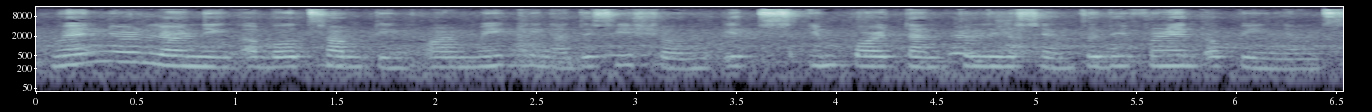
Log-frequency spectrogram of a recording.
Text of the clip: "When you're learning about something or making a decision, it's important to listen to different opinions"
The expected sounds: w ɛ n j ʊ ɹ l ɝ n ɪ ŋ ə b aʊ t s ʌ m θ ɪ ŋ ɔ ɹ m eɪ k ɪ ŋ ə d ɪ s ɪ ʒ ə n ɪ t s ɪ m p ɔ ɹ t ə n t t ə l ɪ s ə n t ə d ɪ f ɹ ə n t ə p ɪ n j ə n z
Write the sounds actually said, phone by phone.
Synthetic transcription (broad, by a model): w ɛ n j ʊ ɹ l ɝ n ɪ ŋ ə b aʊ t s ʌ m t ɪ ŋ ɔ ɹ m eɪ k ɪ ŋ ə d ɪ s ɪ ʃ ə n ɪ t s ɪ m p ɔ ɹ t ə n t t ə l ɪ s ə n t ə d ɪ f ɹ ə n t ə p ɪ n j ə n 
